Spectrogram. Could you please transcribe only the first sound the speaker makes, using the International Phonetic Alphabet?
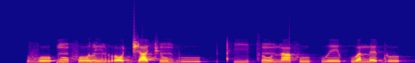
v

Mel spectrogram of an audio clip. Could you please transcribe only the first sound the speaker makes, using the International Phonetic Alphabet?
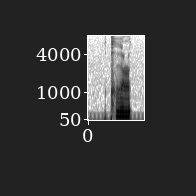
kʰ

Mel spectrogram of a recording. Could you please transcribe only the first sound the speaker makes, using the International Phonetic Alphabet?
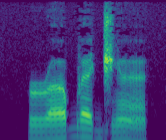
ɹ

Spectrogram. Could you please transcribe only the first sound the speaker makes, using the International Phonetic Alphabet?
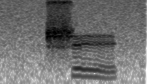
ʈ͡ʂ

